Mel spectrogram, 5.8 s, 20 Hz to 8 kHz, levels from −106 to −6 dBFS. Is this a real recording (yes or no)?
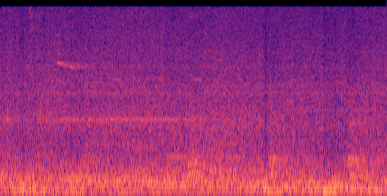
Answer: yes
